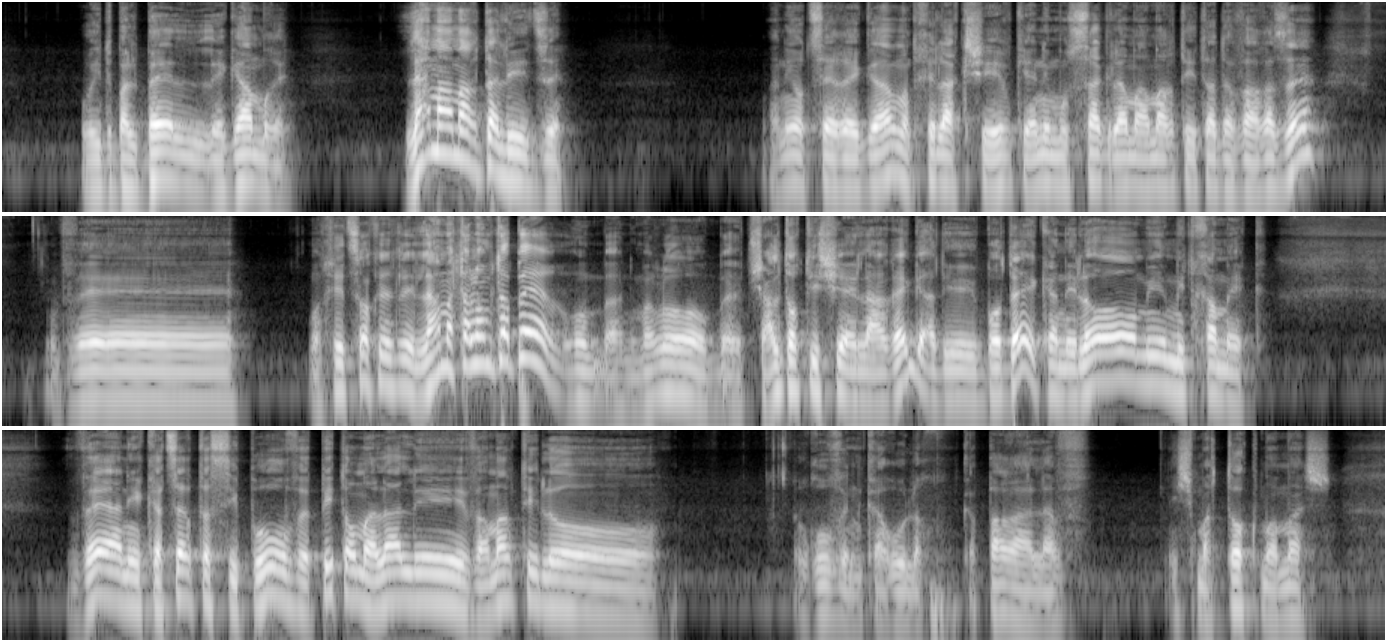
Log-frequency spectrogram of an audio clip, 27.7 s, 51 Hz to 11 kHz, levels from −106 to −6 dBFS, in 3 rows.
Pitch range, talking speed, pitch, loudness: 105-150 Hz, 130 wpm, 115 Hz, -20 LUFS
